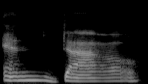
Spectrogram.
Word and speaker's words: endowed: The ed at the end of endowed is not a separate syllable, despite the fact that the e is there. It's endowed. So the ed represents one sound, d.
